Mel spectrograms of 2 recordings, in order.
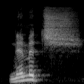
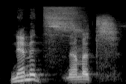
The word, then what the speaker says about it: Nemec: Is it Simone Nemec or something like that now? Nemitz. I think we were saying it wrong. Nemitz.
